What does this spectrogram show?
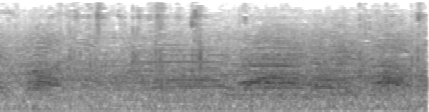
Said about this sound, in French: Gravissant le podium, Benoît XVI salue les pèlerins avant de recevoir une étole faite par les aborigènes et représentant une colombe, symbole de l'Esprit Saint, toujours sous les cris de la foule.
